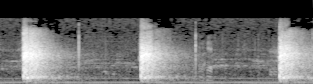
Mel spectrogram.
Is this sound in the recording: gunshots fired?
yes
